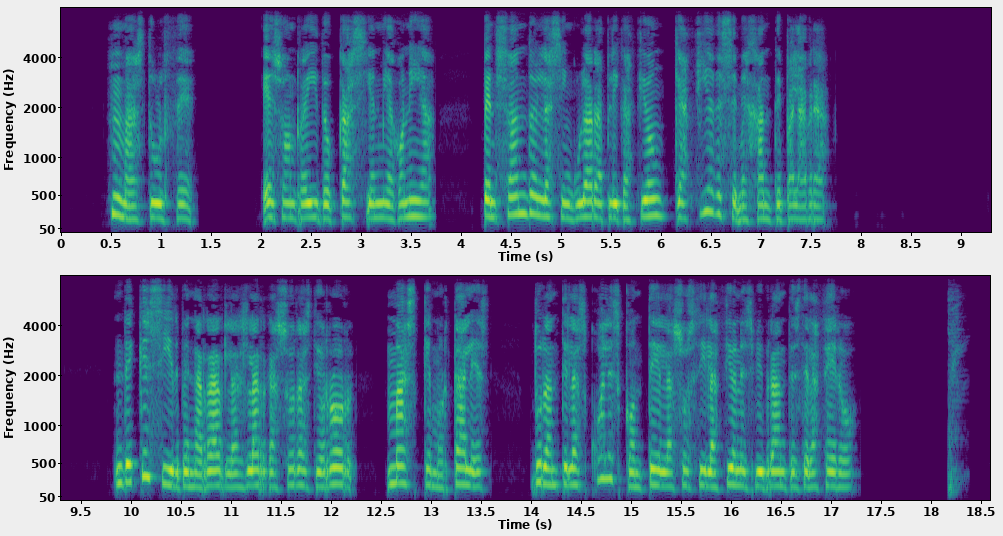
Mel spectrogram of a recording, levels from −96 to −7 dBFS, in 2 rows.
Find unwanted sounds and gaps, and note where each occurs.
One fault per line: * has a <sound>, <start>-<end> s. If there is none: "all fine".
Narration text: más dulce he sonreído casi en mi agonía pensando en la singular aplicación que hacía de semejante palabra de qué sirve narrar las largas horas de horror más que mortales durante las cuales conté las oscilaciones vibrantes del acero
* has a thud, 18.2-18.4 s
